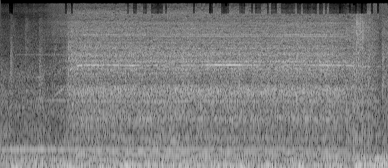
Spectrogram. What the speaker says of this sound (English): let's get the drilling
